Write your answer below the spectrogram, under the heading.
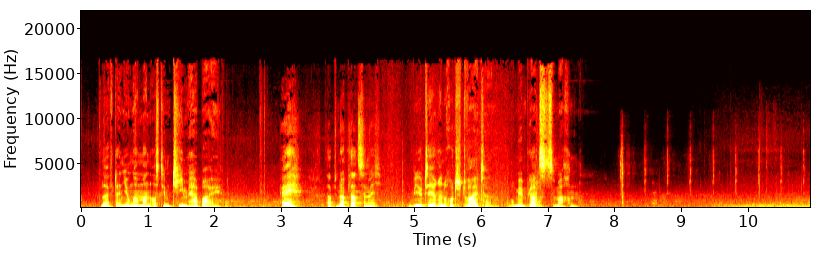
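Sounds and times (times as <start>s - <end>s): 
speech: 0.3s - 2.3s, 3.0s - 7.6s
sharp clicks and ticks: 8.0s - 10.9s
car engine idling and pulling away: 9.5s - 10.9s.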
